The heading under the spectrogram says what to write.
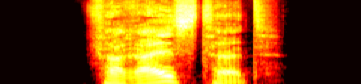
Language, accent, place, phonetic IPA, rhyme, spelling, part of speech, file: German, Germany, Berlin, [fɛɐ̯ˈʁaɪ̯stət], -aɪ̯stət, verreistet, verb, De-verreistet.ogg
- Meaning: inflection of verreisen: 1. second-person plural preterite 2. second-person plural subjunctive II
